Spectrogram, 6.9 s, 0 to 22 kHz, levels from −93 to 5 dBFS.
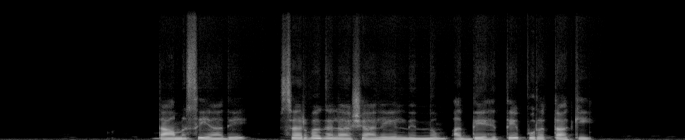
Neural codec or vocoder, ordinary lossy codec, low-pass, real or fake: autoencoder, 48 kHz, 128 numbers a frame, DAC-VAE, trained on Japanese speech; none; 19.8 kHz; fake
